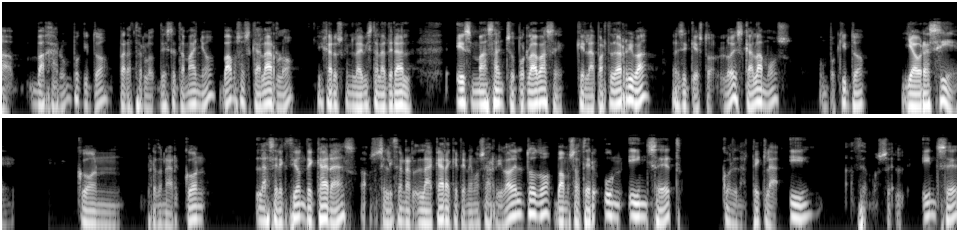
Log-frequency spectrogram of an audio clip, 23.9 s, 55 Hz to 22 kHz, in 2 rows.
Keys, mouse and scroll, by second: 11.4 middle click, 12.9 F3, 15.3 3, 15.8 click, 16.4 click, 18.1 KP_Decimal, 18.8 scroll down 4, 18.9 middle click.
